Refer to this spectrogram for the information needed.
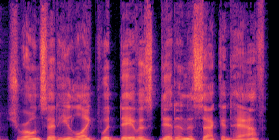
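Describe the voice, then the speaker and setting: A man's voice: mid-range voice, brisk, a little mellow, a little hiss or hum. A man hosting a podcast, reading scripted narration. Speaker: podcast host.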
